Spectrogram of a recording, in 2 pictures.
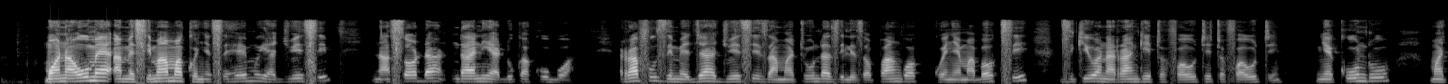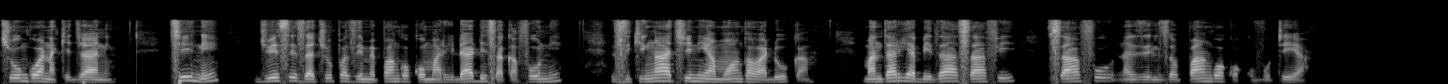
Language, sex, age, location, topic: Swahili, male, 25-35, Nairobi, finance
